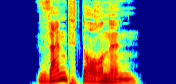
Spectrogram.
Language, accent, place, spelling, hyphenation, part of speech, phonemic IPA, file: German, Germany, Berlin, Sanddornen, Sand‧dor‧nen, noun, /ˈzant.dɔʁ.nən/, De-Sanddornen.ogg
- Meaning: dative plural of Sanddorn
